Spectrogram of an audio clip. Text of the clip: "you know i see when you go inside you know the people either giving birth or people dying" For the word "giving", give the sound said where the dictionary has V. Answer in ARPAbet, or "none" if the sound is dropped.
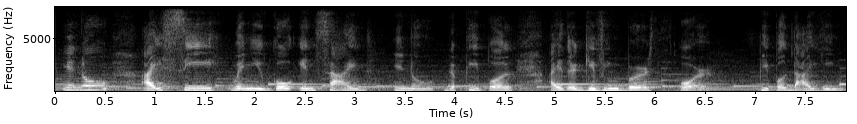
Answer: V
